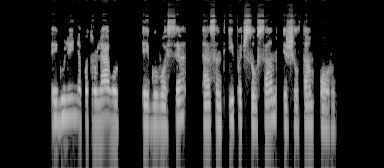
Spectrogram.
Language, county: Lithuanian, Vilnius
